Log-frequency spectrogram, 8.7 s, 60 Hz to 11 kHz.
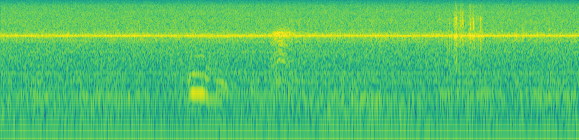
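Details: Eurasian eagle-owl in the Netherlands, 2 February 2013 at 19:15 in the evening, female at the nest with the male nearby: one short low harmonic call bending downward near three seconds, then a faint rasp, over a steady high whine and scattered clicks.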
